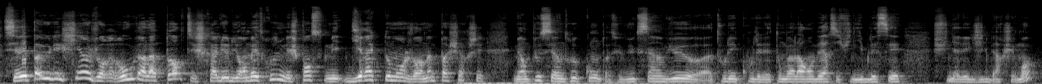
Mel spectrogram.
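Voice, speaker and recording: Young male streamer, gravelly and quick, swearing through an angry casual rant. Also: medium pitch, mellow. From France. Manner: vulgar, heated storytelling with street slang.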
